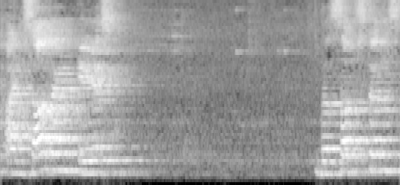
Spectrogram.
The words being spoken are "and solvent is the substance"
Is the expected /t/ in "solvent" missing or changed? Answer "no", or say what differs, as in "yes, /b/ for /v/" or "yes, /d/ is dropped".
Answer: yes, /t/ is dropped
